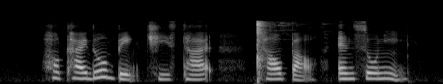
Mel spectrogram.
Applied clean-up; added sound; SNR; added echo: none; Shatter; 4 dB; none.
